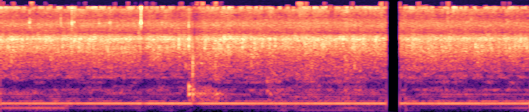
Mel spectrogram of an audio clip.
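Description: Nigella seeds and pabda fish with spice paste frying in hot oil in a home kitchen, a loud, steady sizzle with a brief dip near the end.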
